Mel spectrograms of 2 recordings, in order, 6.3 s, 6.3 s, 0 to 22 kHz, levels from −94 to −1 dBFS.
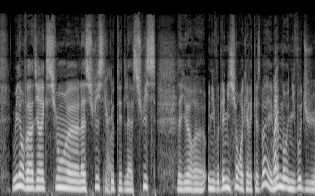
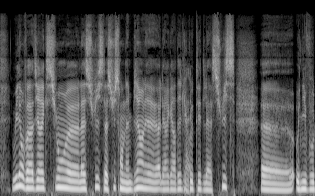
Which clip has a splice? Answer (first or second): first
